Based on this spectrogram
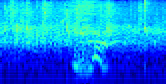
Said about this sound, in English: So, there we go. Appreciate the golf clap. There we go.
